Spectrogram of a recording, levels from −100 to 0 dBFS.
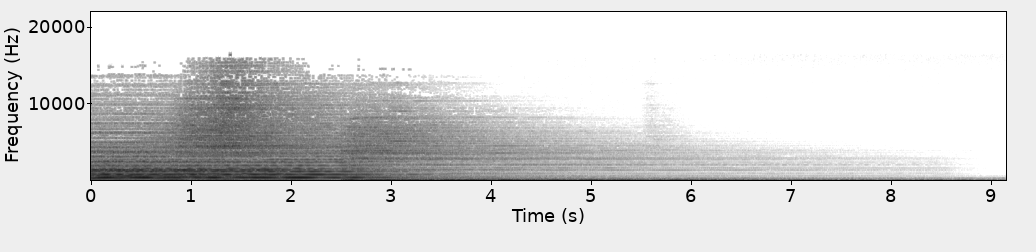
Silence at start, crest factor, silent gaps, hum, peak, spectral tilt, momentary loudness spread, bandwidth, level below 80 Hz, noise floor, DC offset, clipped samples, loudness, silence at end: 0 s; 18 dB; none; none; -4 dBFS; -4 dB/octave; 24 LU; 16.5 kHz; -38 dBFS; -50 dBFS; under 0.1%; under 0.1%; -19 LUFS; 2 s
